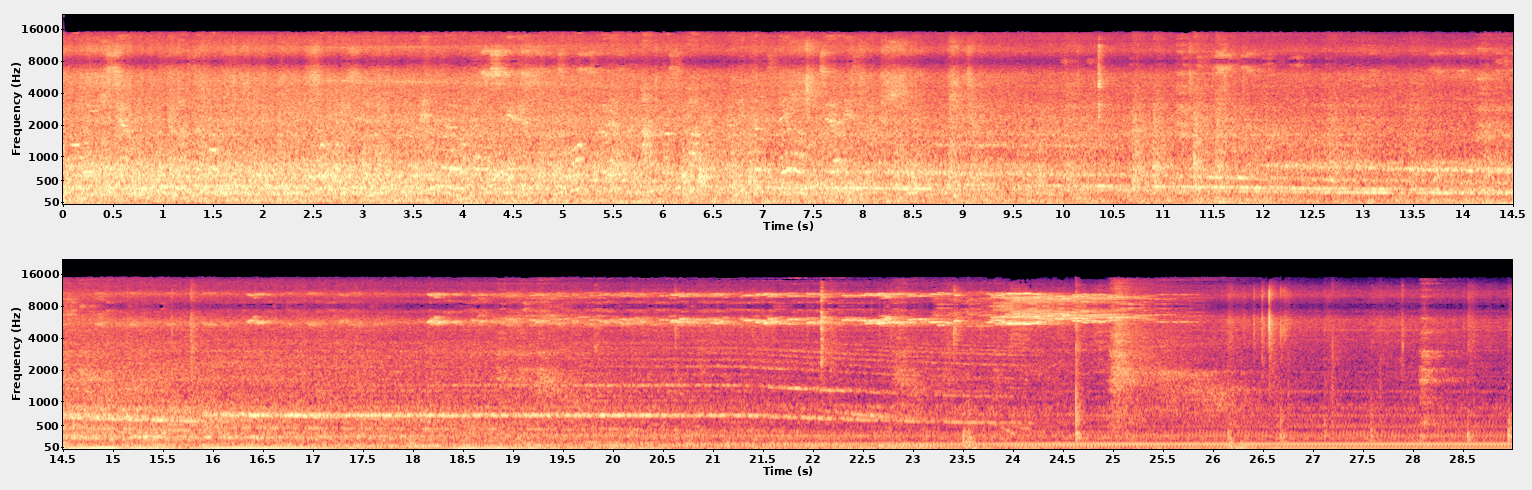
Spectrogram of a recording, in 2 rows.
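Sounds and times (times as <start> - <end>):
train wheels rumbling: 0.0 - 28.9
train brake whine: 18.1 - 27.1.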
